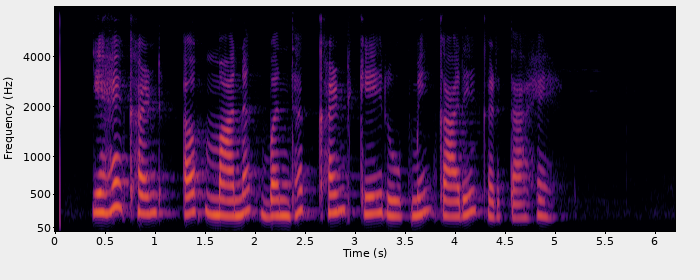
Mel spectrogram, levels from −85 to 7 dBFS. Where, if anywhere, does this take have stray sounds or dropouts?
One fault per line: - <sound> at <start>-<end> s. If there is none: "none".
none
